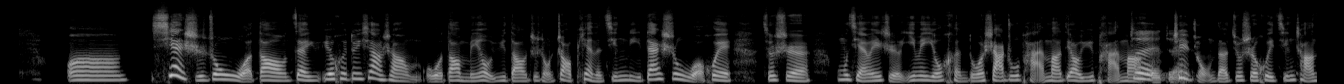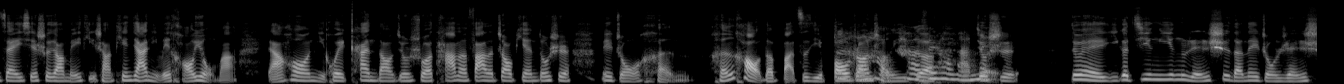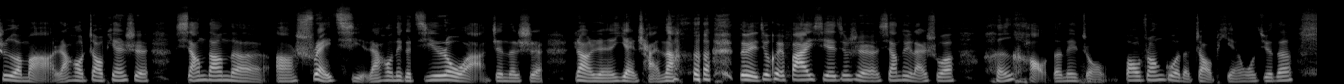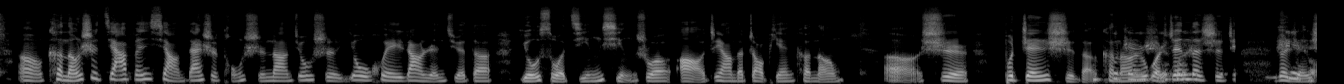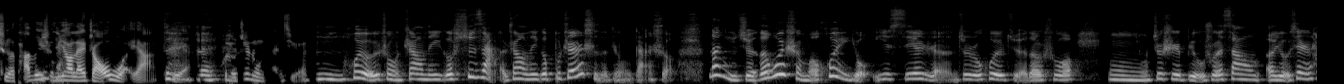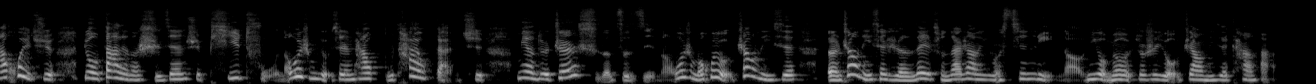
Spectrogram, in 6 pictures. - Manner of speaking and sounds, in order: laugh; other background noise; teeth sucking; laughing while speaking: "对，对"; other noise
- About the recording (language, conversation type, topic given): Chinese, podcast, 你如何平衡網路照片的美化與自己真實的樣貌？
